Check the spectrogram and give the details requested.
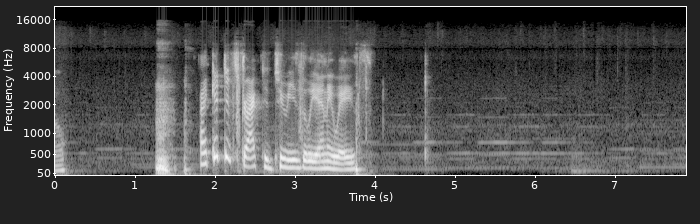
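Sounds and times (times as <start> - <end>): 
speech: 0.0 - 0.3, 1.9 - 4.0
soft steady rain: 0.0 - 7.8.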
